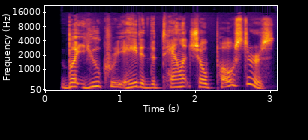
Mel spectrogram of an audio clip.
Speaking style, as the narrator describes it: Justine exclaimed

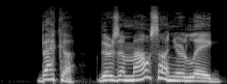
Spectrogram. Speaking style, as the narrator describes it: Cody called out

